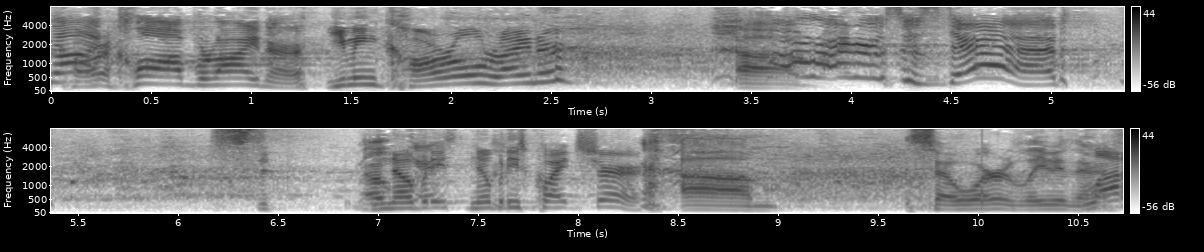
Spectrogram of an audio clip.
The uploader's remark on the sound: Here's a live performance from The Lincoln Theatre, in beautiful, humid Washington D.C.! A perplexing audience question.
